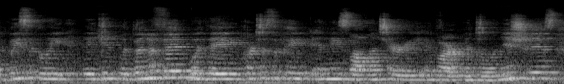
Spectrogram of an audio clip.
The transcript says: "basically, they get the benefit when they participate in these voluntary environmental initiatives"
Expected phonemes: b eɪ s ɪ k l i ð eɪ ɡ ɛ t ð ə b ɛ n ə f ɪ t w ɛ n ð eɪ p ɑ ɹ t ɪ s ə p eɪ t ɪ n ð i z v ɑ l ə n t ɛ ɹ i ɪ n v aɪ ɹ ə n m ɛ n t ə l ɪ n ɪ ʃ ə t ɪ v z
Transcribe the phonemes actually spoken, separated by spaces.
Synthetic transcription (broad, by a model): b eɪ s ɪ k l i ð eɪ ɡ ɛ t ð ə b ɛ n ə f ɪ t w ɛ n ð eɪ p ɑ ɹ t ɪ s ə p eɪ t ɪ n ð i z v ɑ l ə n t ɛ ɹ i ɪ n v aɪ ɹ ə n m ɛ n t l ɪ n ɪ ʃ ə t ɪ v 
